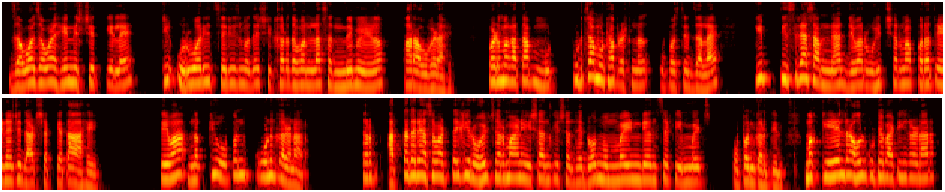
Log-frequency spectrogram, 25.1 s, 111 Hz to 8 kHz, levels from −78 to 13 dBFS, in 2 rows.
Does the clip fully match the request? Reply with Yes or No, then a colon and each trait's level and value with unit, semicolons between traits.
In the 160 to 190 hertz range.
Yes: medium, 185 Hz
